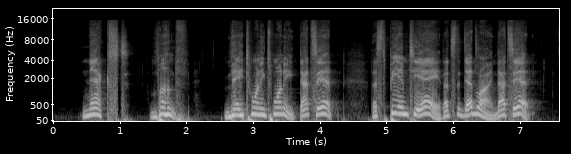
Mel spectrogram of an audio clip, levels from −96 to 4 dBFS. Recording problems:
distortion; slight; 7 dB below the speech

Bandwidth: 15 kHz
